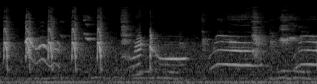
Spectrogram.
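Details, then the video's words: Parrot producing a rapid burst of clipped, talk-like squawks followed by clear whistled notes that slide and level off, several tonal phrases in a row, with a steady low hum behind. "parrot voice"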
